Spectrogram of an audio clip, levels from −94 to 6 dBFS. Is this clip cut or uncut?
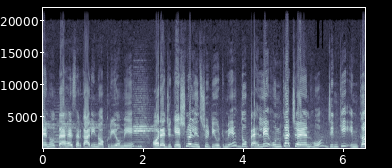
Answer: uncut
